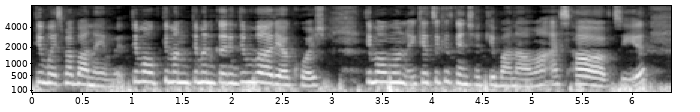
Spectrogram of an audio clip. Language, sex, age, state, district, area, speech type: Kashmiri, female, 30-45, Jammu and Kashmir, Srinagar, urban, spontaneous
